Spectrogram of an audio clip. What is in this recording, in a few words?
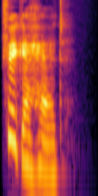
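"figurehead", English, British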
